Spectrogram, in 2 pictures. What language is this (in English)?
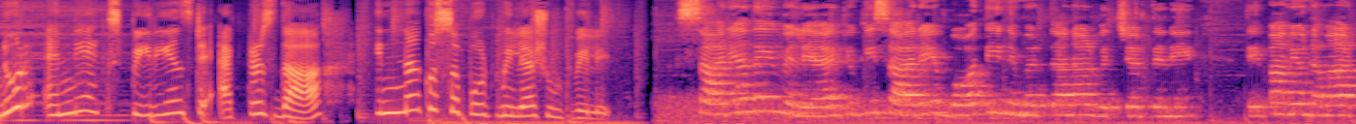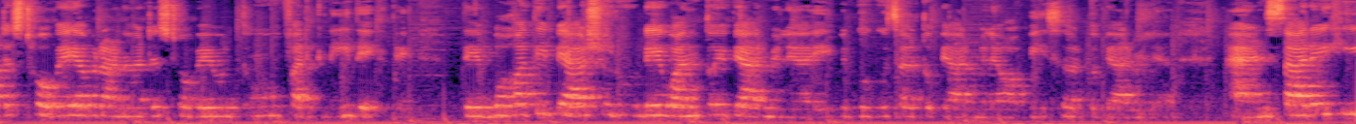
Punjabi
